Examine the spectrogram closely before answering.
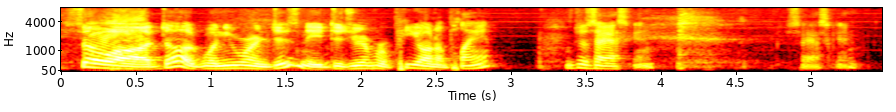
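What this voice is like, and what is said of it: Imitates another person's voice. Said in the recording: “his Harvey Weinstein impersonation.”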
